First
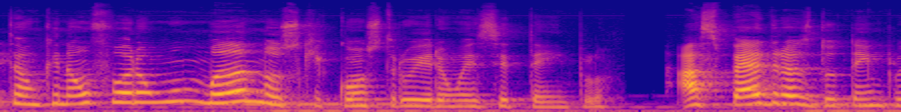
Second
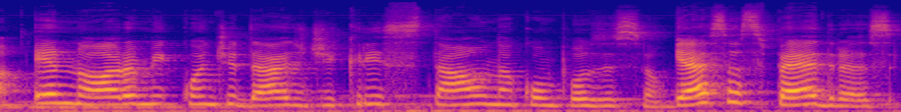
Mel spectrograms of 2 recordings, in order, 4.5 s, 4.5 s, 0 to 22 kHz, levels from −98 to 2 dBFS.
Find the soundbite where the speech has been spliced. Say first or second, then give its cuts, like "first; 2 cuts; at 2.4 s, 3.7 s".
first; 1 cut; at 3.1 s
